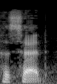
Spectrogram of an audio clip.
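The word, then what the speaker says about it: chesed: Now, Hosea, according to Vines, the word that used there is hesed, C-H-E-C-E-D, which is pronounced hesed.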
